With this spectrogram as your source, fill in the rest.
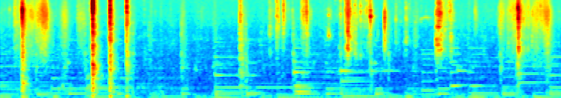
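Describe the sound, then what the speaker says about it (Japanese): Cooking clatter: a few sharp cracks and taps as eggs are cracked into a blender jar, then a soft wet squish, with light clinks of utensils over quiet background music. "卵も割ってミキサーに入れます。"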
